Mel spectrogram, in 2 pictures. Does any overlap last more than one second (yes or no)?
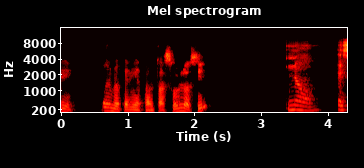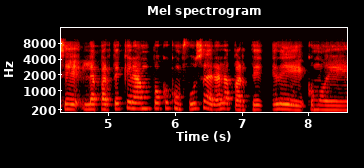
no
